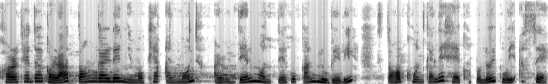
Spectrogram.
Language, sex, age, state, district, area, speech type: Assamese, female, 18-30, Assam, Kamrup Metropolitan, urban, read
